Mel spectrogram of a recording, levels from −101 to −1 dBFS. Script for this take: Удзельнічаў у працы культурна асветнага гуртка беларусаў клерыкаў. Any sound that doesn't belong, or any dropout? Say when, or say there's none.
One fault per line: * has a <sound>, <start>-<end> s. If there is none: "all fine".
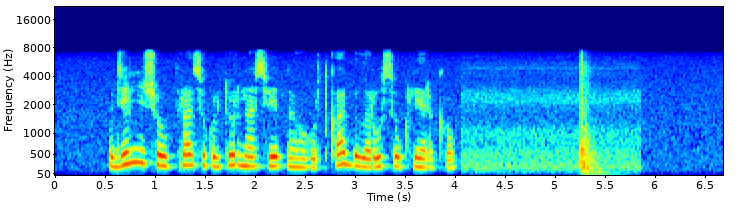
* has a thud, 5.2-5.7 s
